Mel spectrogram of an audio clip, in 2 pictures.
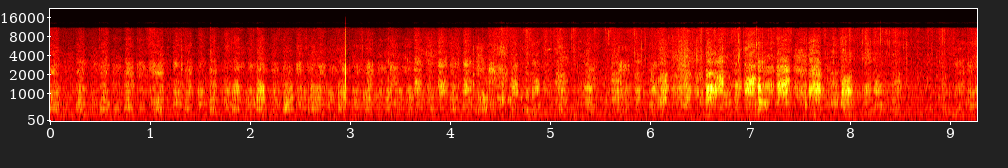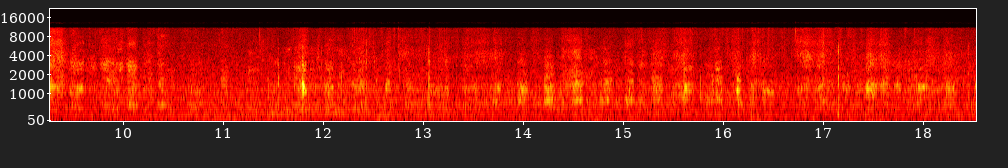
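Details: Working Mastiff pup Nobi, 10 months, and eight-year-old Bull Terrier Tasha tussle over a stick; steady fast panting, about three breaths a second, growing louder and more strained midway before easing.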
